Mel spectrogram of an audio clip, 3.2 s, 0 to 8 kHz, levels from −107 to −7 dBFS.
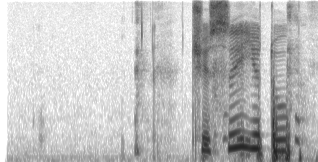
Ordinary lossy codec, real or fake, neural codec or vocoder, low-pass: none; real; none; none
